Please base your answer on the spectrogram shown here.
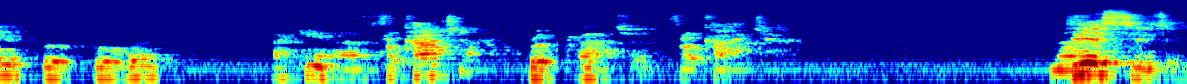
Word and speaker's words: Focaccia: Focaccia.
